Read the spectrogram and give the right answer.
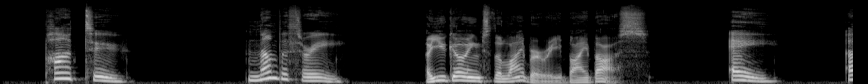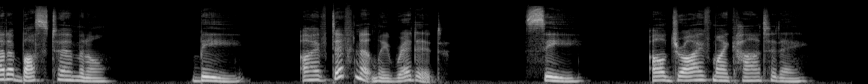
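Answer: C: I'll drive my car today.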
